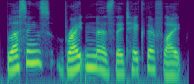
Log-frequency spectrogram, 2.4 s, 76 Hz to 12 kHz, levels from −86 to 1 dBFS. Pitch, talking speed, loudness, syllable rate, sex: 190 Hz, 175 wpm, -18 LUFS, 4.3 syllables/s, female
